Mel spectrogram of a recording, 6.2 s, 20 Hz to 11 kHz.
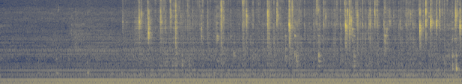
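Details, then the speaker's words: Hot-water tap on a 1983 Coachman camper right after the water pump is switched on following PEX line repairs: steady pump hum under a thin, weak splash. It flows, but pressure is low. "not a ton of pressure but it's flowing we'll come back to that one"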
